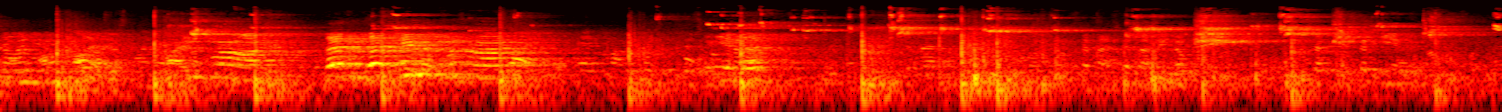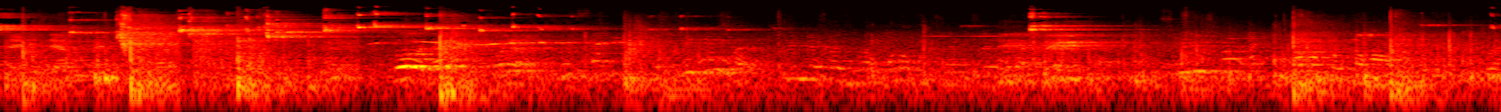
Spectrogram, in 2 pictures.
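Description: Basketball game on a gym's hardwood floor: the ball bouncing in repeated sharp thuds, with short high squeaks of sneakers, echoing in the large hall. Players shout in the first few seconds.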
